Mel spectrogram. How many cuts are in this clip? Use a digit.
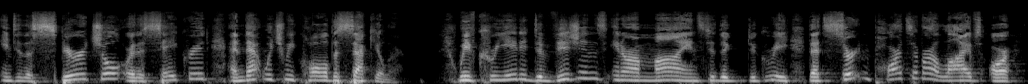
0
